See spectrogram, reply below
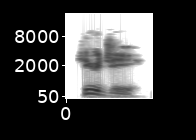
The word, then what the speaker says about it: Huger: And I've been pronouncing it Huger, but that's how you stand out as not being a local, because the locals call that Hugie. – Wait, how they say Hugie and not Huger? – There's no R on it. It's huge E. For the locals, there's no R. Even though it's spelt with an R, they don't pronounce the R.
